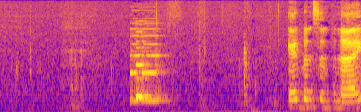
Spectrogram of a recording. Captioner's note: buzzer beeps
